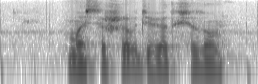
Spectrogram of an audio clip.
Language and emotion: Russian, neutral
